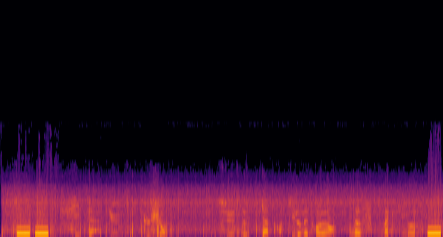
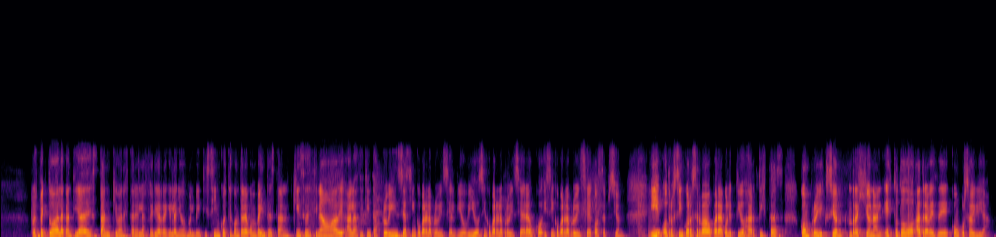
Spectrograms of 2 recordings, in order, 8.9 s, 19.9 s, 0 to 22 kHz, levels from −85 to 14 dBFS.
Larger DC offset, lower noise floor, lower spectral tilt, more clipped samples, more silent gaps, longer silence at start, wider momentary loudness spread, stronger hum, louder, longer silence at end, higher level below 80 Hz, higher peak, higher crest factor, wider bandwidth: neither; second, -33 dBFS vs -59 dBFS; second, -4 dB/octave vs -6 dB/octave; neither; neither; second, 0.05 s vs 0.65 s; first, 19 LU vs 10 LU; neither; first, -16 LUFS vs -19 LUFS; second, 0 s vs 0.2 s; about the same, -50 dBFS vs -46 dBFS; about the same, 0 dBFS vs 0 dBFS; about the same, 16 dB vs 18 dB; second, 6 kHz vs 8.6 kHz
